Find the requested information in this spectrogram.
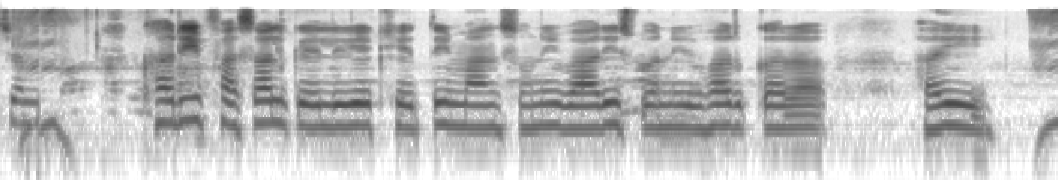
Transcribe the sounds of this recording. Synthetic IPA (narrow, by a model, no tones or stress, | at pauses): kʰəɾibpʰəsəlkeliekʰet̪imansuniʋaɾispəɾniɾbʱəɾkəɾ | həi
